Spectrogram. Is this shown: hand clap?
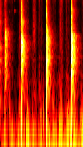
yes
